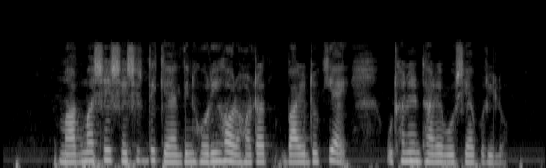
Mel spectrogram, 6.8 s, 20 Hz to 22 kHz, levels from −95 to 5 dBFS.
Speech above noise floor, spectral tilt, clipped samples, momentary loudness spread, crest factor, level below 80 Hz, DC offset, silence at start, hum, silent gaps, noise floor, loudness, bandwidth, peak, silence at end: 20 dB; -5 dB/octave; under 0.1%; 14 LU; 16 dB; -56 dBFS; under 0.1%; 0.2 s; none; none; -55 dBFS; -36 LUFS; 7.8 kHz; -20 dBFS; 0.3 s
